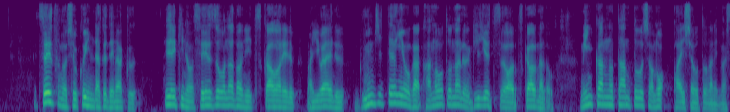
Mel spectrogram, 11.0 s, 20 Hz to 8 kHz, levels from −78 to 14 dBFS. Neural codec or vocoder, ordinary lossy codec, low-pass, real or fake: codec, 24 kHz, 1.5 kbps, HILCodec; none; 7.2 kHz; fake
